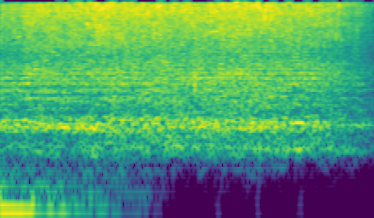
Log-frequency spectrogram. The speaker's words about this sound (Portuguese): sabe qual é o animal mais perigoso do mundo? É um mosquito. Ele pode transmitir a dengue, zika, chikungunya.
